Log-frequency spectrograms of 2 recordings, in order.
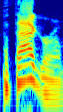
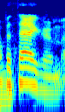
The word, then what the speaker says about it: Pythagorean: Is that how you say it? – Pythagorean. – Pythagorean. Okay.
